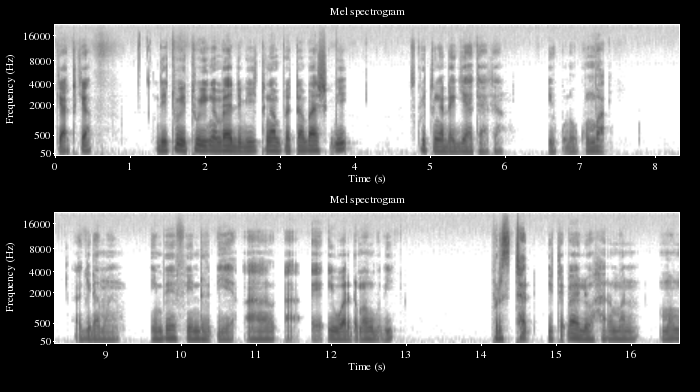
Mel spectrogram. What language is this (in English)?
Mafa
